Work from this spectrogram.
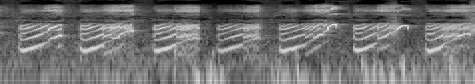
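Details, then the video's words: Rodent giving a run of seven loud, rising squeals with rich harmonics, each about half a second long and coming roughly twice per second, over low rumbling background noise. "Weird Rodents Sounds"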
